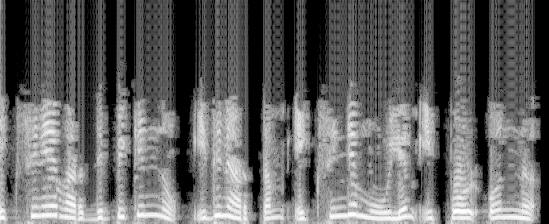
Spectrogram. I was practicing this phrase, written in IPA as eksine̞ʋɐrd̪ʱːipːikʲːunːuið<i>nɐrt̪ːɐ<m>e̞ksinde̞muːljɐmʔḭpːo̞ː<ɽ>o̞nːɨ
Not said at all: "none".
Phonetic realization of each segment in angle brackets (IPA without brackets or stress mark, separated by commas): i, m, ɭ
